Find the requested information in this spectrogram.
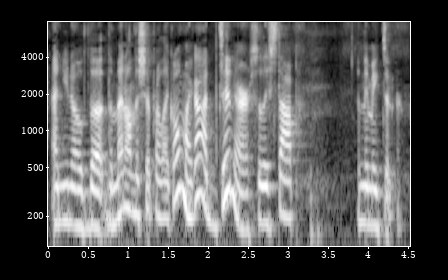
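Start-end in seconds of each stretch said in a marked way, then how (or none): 1.6-2.5 excited. Retold or imitated. Hungry men spotting goats.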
